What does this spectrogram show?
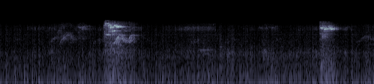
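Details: Two loud, harsh, rasping chirps about three seconds apart, like a baby cockatiel's food-begging call during first hand feeding of newly pulled chicks, over softer high chirping and faint background noise.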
